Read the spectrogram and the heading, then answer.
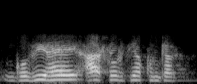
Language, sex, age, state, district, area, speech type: Hindi, male, 60+, Uttar Pradesh, Prayagraj, rural, conversation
